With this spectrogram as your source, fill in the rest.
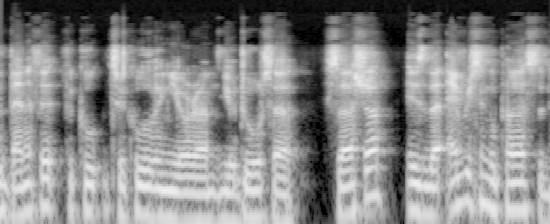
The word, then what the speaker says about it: Saoirse: Well, it's a very counterintuitively spelt name, but it's actually pronounced Saoirse.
